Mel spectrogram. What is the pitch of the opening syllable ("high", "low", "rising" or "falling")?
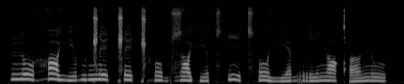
falling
